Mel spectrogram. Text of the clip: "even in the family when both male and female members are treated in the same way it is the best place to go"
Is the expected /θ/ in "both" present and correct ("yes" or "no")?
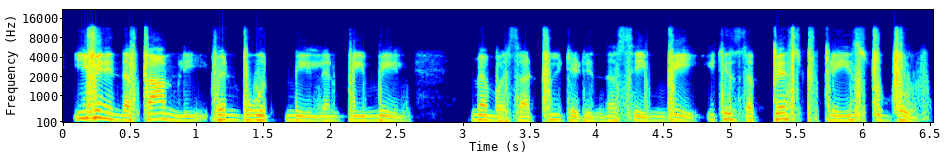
no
